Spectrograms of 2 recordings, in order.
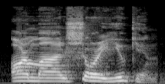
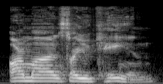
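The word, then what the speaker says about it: Arman Tsarukyan: one strong shot because i was pronouncing it armand sure you can but i was corrected armand saw you kayan okay close enough he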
